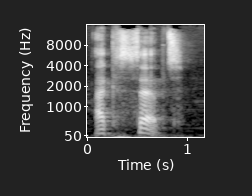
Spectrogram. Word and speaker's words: accept: issues issues أن نفس الشيء الدالات، دعنا نقول أن معنى و باللغة العربية أن accept accept. فمعنى فعل accept معنى قبل accept. فهنا سي تنطق على الشكل كاي.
